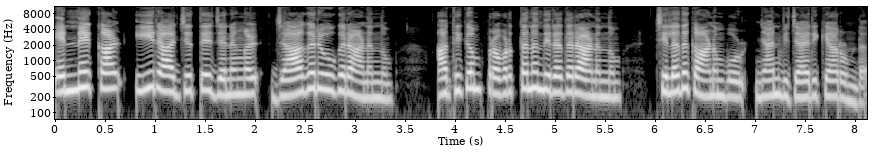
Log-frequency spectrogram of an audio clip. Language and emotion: Malayalam, neutral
